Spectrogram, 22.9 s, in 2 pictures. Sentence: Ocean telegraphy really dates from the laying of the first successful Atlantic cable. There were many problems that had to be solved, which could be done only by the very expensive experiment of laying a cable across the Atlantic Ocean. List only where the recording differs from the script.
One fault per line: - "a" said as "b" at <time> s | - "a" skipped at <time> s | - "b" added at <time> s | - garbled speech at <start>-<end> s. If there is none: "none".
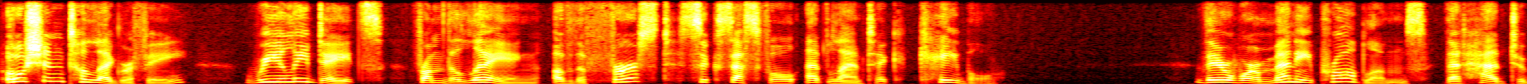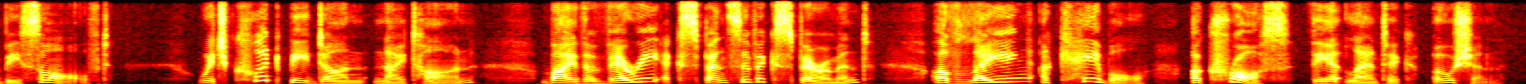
- "only" said as "niton" at 14.2 s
